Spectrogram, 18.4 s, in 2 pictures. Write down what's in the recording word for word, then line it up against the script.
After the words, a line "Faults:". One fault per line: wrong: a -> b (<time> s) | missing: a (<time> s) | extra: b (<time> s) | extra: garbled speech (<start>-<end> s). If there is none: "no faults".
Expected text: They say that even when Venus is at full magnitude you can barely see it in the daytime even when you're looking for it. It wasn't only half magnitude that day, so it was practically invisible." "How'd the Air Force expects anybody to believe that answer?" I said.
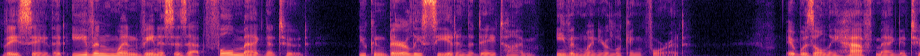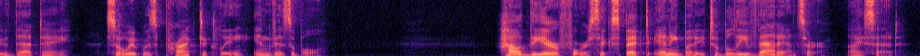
They say that even when Venus is at full magnitude you can barely see it in the daytime even when you're looking for it. It was only half magnitude that day, so it was practically invisible." "How'd the Air Force expect anybody to believe that answer?" I said.
Faults:
wrong: wasn't -> was (8.0 s)
wrong: expects -> expect (15.2 s)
